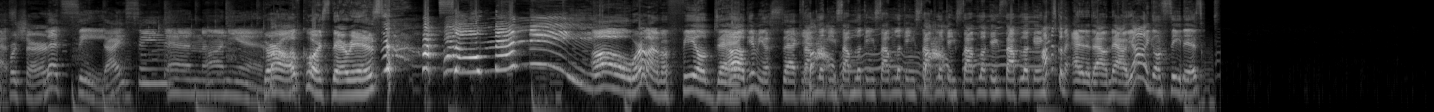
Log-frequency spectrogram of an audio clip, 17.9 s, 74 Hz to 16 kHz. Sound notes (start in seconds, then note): 4.7 laughs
